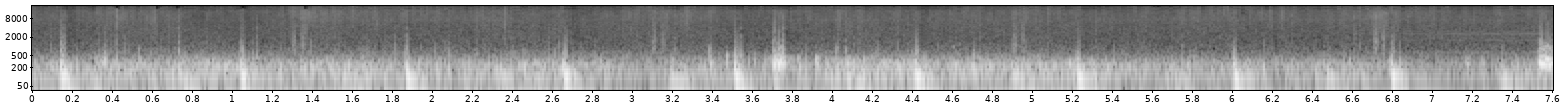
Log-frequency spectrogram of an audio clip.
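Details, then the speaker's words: Normal heart sounds recorded at the cardiac apex of a hungry patient late in the afternoon: steady heartbeat at about 75 a minute over a low rumble, with faint gurgling bowel sounds. "The first tracing is taken from the apex of the heart. Since it's it is late in the afternoon and this patient is hungry, you can also hear the bowel sounds in this tracing."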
